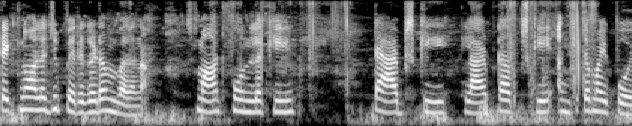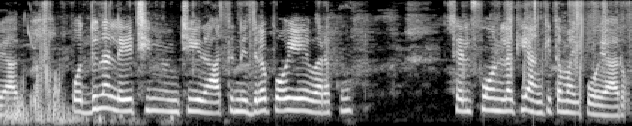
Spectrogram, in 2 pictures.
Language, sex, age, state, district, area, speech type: Telugu, female, 18-30, Telangana, Nizamabad, urban, spontaneous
